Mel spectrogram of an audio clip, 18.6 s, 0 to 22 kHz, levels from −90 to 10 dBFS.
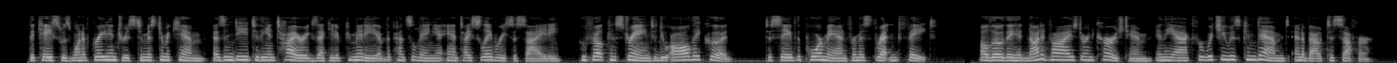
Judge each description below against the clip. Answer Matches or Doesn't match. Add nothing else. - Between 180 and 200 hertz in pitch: Matches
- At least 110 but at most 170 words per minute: Doesn't match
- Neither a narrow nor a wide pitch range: Matches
